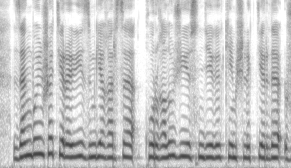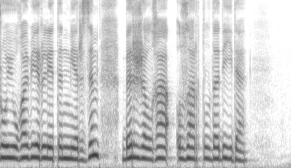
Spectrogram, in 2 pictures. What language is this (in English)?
Kazakh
